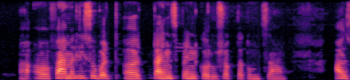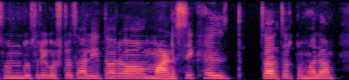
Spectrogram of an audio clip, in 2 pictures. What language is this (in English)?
Marathi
